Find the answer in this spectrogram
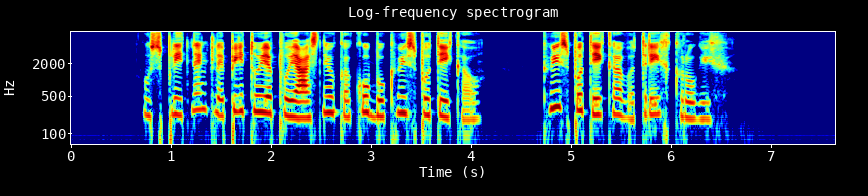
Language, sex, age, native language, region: Slovenian, female, 30-49, Slovenian, Gorenjska region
